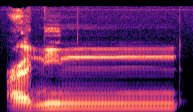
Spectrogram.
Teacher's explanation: Ayn again, it starts with from the middle of the throat.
